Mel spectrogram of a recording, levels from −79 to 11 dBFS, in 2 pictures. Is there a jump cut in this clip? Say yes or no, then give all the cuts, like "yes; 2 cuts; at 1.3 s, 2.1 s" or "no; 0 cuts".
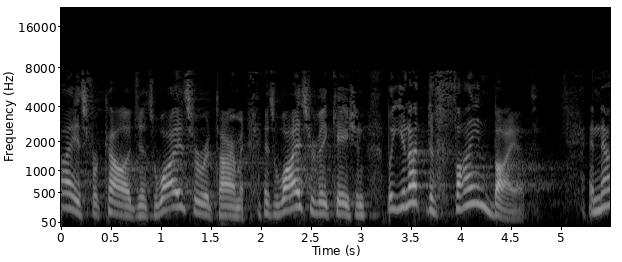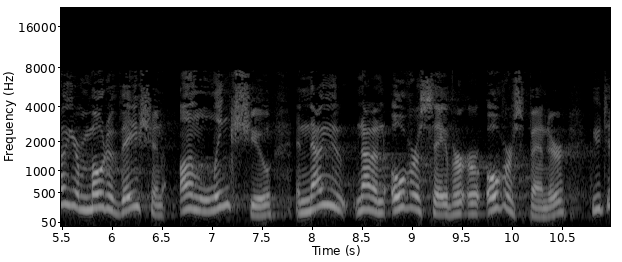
no; 0 cuts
